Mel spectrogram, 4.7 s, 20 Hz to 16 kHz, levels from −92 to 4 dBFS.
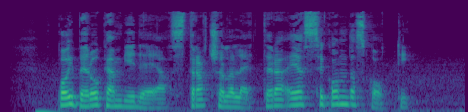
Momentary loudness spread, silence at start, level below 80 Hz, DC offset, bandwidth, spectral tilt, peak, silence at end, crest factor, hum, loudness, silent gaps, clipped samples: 8 LU; 0.35 s; -70 dBFS; under 0.1%; 11.5 kHz; -3.5 dB/octave; -16 dBFS; 0.6 s; 20 dB; none; -34 LUFS; none; under 0.1%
